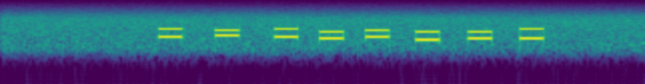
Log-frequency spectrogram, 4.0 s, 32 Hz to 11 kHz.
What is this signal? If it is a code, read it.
DTMF, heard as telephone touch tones, dialled by hand, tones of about 150 ms, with radio hiss. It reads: 90948146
